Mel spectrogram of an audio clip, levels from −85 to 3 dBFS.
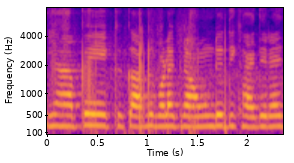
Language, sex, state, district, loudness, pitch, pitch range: Hindi, female, Bihar, Jamui, -15 LUFS, 250 Hz, 245-255 Hz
